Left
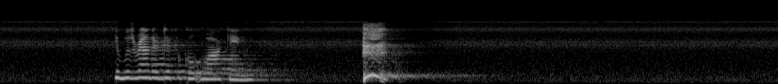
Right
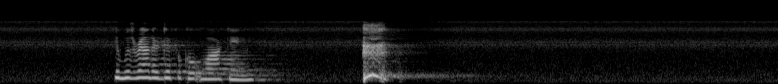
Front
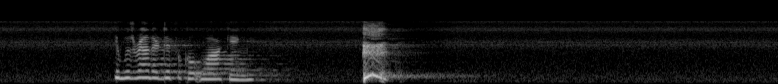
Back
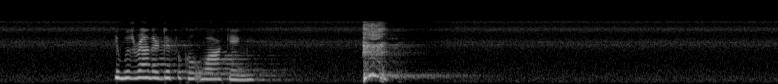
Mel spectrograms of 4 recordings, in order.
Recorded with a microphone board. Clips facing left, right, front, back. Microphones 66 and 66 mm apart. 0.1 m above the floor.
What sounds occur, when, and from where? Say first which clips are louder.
1.1 s a woman speaking: right 4 dB, back 2 dB; 65° right, 1.2 m
3.6 s a gasp: right 3 dB, front 5 dB; 30° right, 0.7 m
